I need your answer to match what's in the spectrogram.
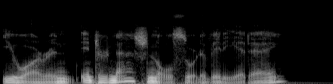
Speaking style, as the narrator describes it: queried the lawyer, with a chuckle at his own wit

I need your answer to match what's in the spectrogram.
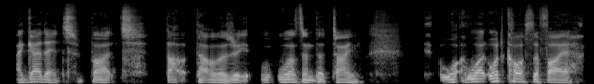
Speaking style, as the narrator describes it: He's going to sigh and say

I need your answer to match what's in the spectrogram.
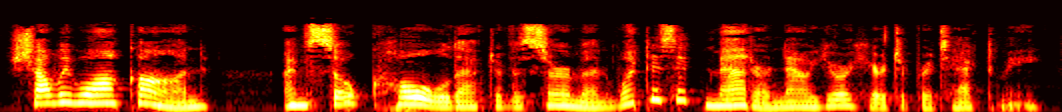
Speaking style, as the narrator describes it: rejoined in a lighter tone

